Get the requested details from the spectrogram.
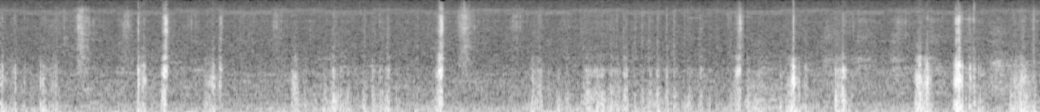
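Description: A ballpoint or gel pen tip scratches across a flat sheet of rough-textured white paper while writing black Korean characters. Soft, continuous scratchy rasping of the strokes is broken by several sharp, bright ticks as the tip lands and lifts. The sound stays quiet and close, over a low steady background hum.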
